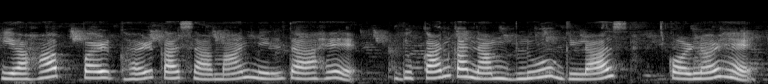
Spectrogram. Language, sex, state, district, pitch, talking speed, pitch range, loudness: Hindi, female, Assam, Sonitpur, 285 Hz, 110 wpm, 260-315 Hz, -16 LUFS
